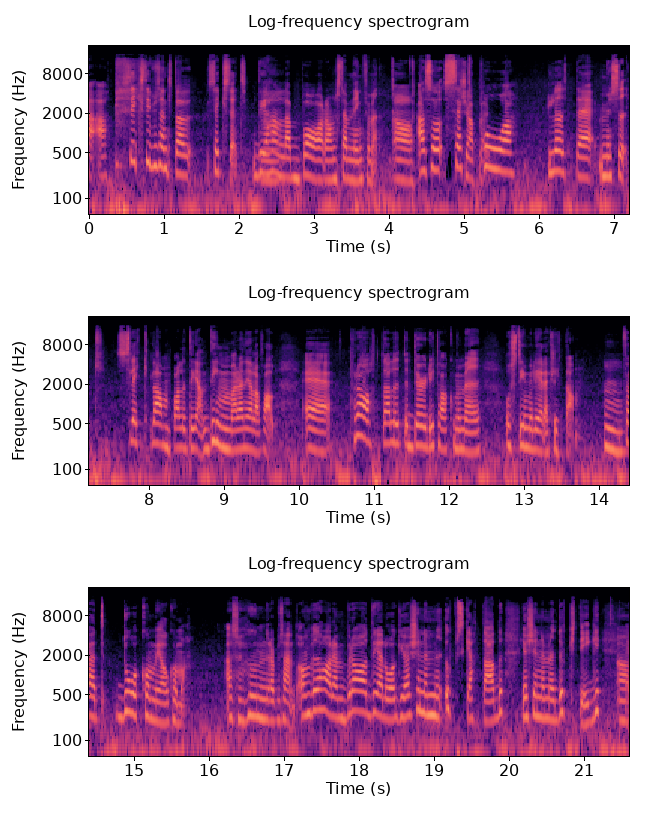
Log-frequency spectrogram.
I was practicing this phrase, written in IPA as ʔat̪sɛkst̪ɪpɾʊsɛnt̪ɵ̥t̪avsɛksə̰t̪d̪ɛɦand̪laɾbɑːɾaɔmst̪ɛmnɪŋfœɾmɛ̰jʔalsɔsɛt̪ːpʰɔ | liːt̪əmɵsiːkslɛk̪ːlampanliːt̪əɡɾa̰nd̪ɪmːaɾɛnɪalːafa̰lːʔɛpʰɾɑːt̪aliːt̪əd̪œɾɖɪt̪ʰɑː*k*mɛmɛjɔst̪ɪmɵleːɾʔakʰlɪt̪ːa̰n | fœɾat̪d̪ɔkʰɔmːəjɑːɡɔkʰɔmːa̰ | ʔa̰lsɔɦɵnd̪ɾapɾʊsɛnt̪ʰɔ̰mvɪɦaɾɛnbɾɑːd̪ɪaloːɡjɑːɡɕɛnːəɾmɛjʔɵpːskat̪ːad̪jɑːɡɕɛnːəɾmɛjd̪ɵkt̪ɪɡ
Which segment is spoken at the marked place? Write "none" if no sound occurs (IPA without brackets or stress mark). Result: k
